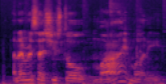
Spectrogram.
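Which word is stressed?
my. The stress falls on the word "my".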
